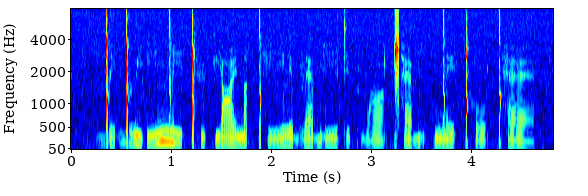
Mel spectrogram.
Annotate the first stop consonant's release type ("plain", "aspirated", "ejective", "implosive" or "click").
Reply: click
